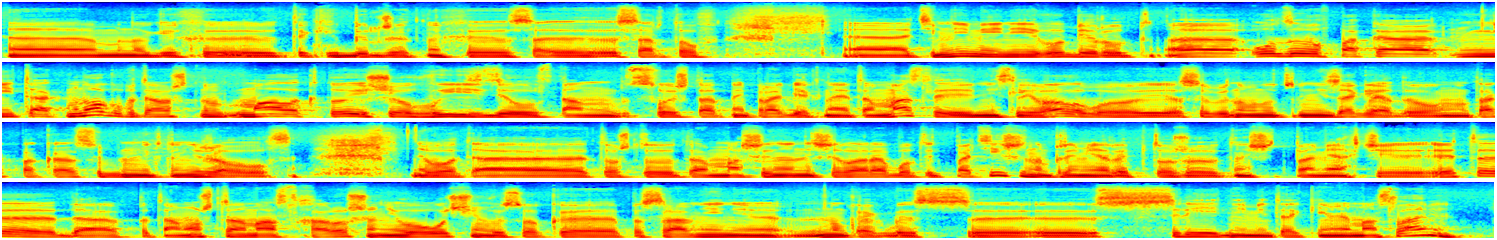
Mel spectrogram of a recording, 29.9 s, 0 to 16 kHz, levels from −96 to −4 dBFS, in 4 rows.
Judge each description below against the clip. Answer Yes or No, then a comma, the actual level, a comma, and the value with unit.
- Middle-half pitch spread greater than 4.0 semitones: No, average, 3.1 semitones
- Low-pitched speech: Yes, low, 100 Hz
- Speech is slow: No, average, 155 wpm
